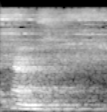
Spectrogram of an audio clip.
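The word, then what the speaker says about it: alms: waiting for एन एम्स, इसको बोलते हैं एम्स, इसका प्रोनाउंसिएशन ऐसे होगा क्या, एम्स जो आएगा, एम्स ए एनक का ए आदम हो और ज, एम्स, एम्स का मतलब होता है आप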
